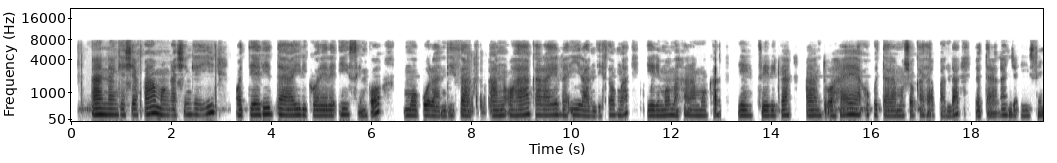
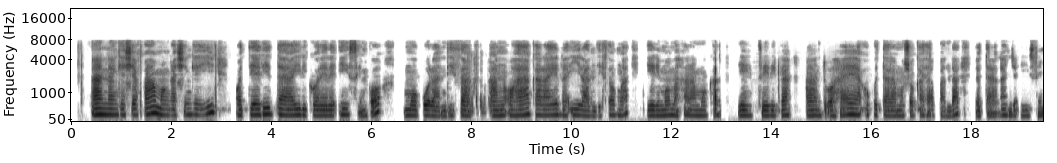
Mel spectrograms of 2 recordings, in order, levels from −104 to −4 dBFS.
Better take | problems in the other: first | noise reduction (neural mask model Resemble Enhance denoiser)

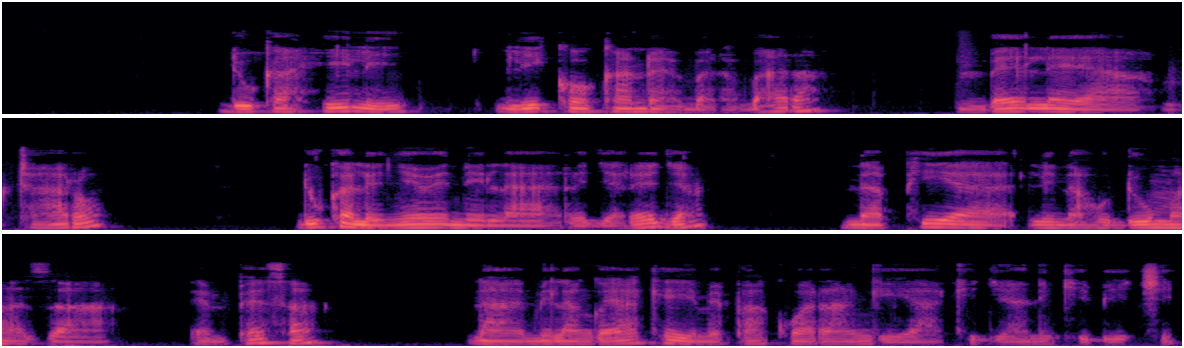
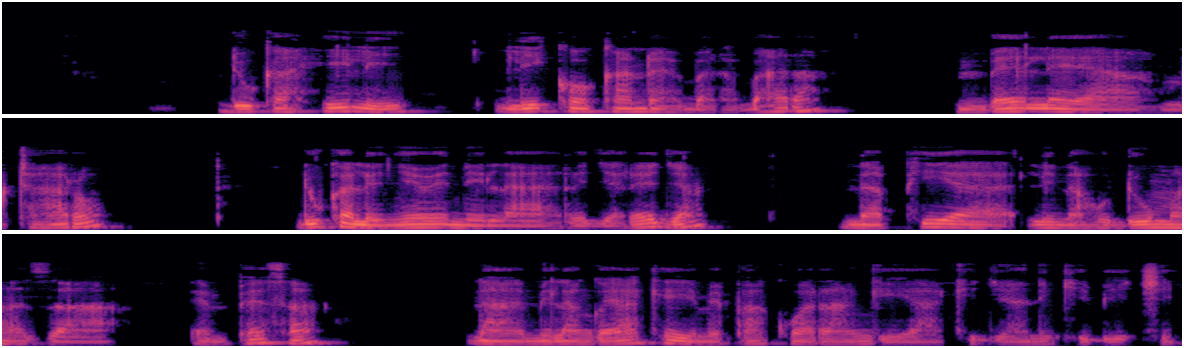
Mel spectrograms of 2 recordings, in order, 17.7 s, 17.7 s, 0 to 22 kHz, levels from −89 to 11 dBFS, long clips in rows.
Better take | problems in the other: second | noise reduction (neural mask model DeepFilterNet 3)

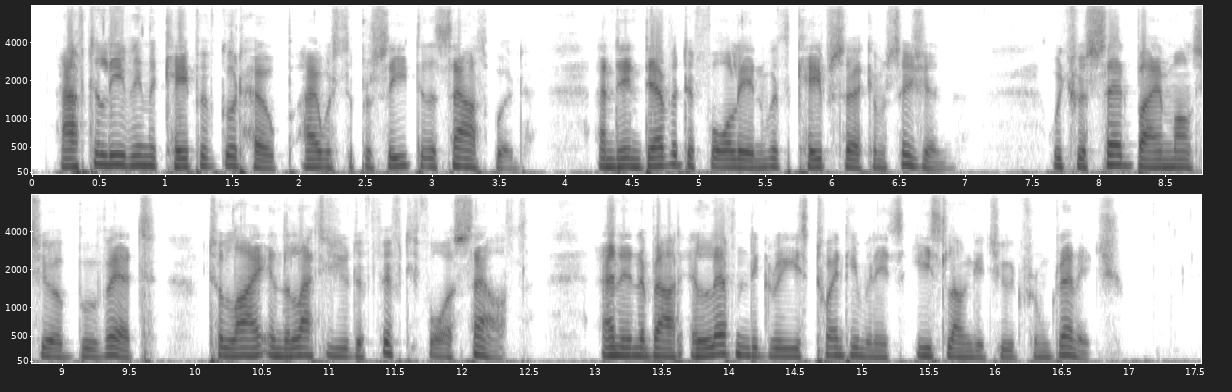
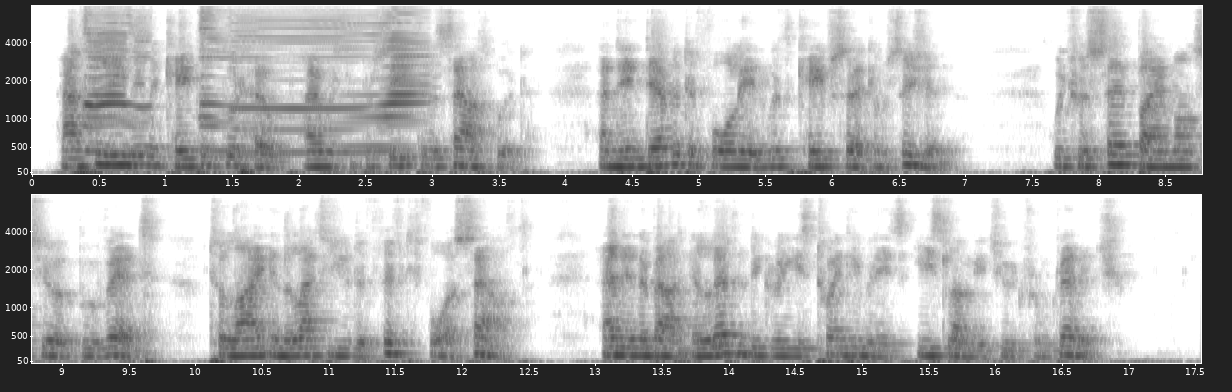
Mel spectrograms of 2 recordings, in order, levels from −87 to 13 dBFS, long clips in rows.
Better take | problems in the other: first | background sound (Harmonica); 5 dB below the speech // room echo; dies away in 0.4 s

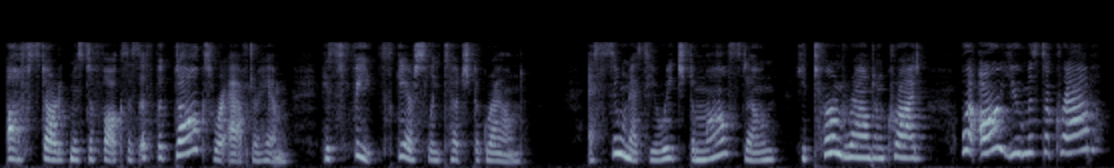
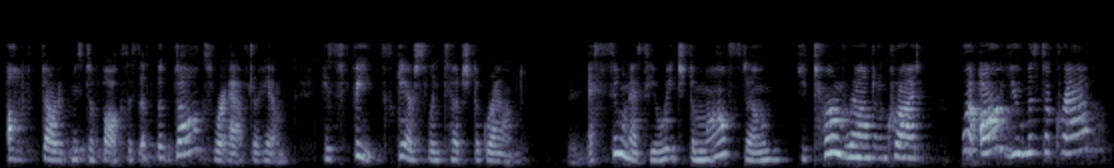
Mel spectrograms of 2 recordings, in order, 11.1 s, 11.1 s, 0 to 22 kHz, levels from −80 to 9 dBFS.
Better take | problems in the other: first | noise reduction (neural mask model DeepFilterNet 3)

